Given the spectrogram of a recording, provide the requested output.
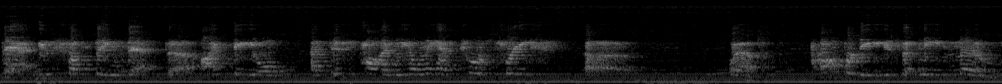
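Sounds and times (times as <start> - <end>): low electrical hum: 0.0 - 10.0
indistinct speech: 7.3 - 10.0.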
